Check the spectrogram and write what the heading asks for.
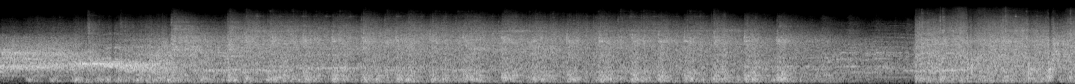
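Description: Ice hockey arena noise right after a goal: shouting voices over a dense run of thuds and knocks. The sound changes abruptly near the end.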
